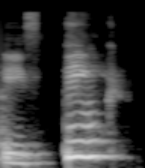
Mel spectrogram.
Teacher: It is dental because it produced with the tongue against the teeth.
